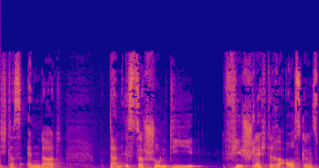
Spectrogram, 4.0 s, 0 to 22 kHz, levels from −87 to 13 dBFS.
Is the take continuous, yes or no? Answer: yes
